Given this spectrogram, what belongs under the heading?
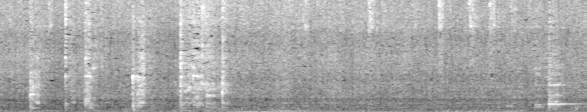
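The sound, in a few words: sautéing squid (makli) with salt in a pan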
